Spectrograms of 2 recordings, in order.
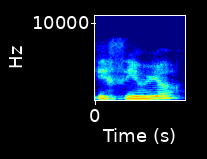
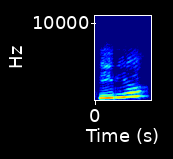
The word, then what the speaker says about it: Ethereal: My name is Ethereal. Okay. Syria? Ethereal. Ethereal? Yes, Okay. ethereal.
